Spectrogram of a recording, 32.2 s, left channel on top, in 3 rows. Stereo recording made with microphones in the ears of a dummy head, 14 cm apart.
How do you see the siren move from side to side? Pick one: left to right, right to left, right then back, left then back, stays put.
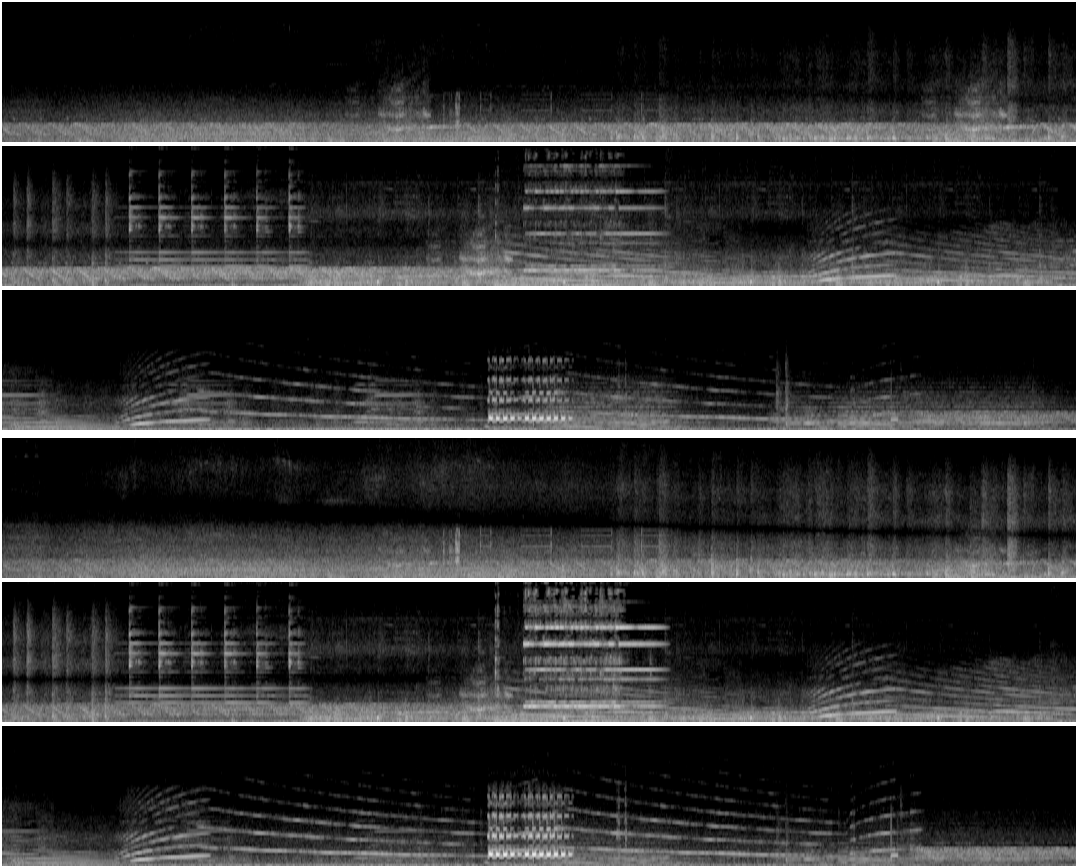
left to right.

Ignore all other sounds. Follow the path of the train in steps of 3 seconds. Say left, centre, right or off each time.
right, right, right, right, centre, centre, left, left, left, left, left.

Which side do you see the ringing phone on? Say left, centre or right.
right.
